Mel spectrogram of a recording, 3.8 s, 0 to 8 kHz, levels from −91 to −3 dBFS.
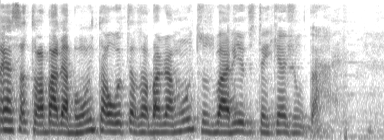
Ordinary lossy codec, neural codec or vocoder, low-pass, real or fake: Opus, 64 kbps; codec, 16 kHz in and 24 kHz out, 2.2 kbps, FireRedTTS-2 codec; 7.2 kHz; fake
